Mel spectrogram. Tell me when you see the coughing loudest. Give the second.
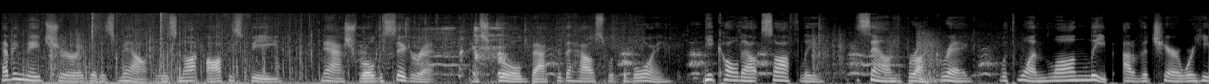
5 s.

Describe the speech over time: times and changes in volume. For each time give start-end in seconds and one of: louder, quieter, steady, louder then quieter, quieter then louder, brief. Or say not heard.
0.0-12.0 steady.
